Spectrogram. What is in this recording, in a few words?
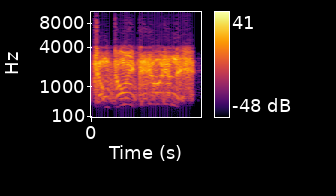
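Korean bomb success mood high; War Thunder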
